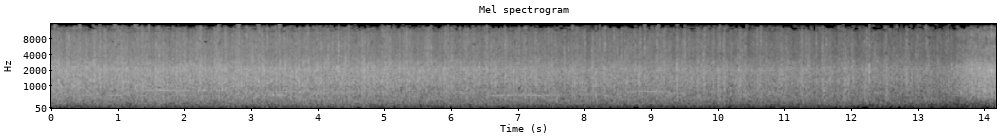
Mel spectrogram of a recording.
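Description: A large audience applauding steadily, easing off slightly, then swelling again near the end.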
